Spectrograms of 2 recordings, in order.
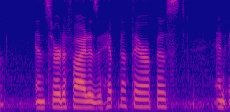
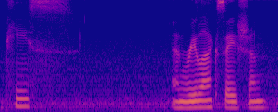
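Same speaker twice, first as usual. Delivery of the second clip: unhurried relaxation-exercise delivery; guided meditation; 4 dB quieter than usual. Shown as a demonstration. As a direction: ease them gently into calm, leaving space after each phrase. Leads a guided imagery relaxation.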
